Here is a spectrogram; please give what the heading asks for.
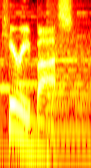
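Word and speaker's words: Kiribati: Kiriati, pronounced Kiribas, is a truly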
